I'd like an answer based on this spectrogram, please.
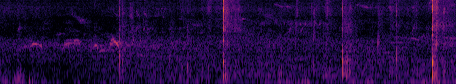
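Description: Tennis ball being struck by rackets and bouncing on a hard court during a doubles rally: sharp pops about a third of the way in, again past the middle and loudest near the end, with lighter ticks in between.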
